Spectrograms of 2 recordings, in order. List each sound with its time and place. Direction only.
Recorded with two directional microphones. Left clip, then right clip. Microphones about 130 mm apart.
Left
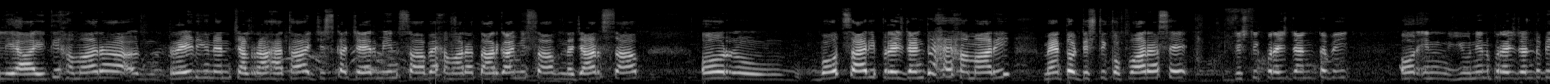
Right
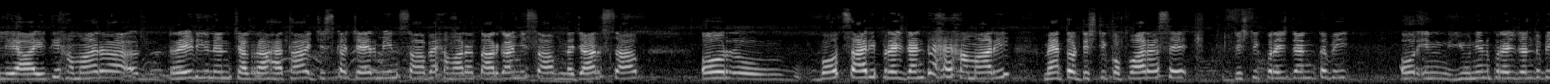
0.0 s a woman's voice: 15° left (ahead or behind)
8.2 s a woman's voice: 55° left (ahead or behind); by 11.7 s 15° left (ahead or behind)
12.4 s a woman's voice: 25° right (ahead or behind); by 14.4 s 40° right (ahead or behind)
14.4 s speech: 20° right (ahead or behind)
14.9 s speech: centre (ahead or behind)
15.1 s speech: 15° left (ahead or behind)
